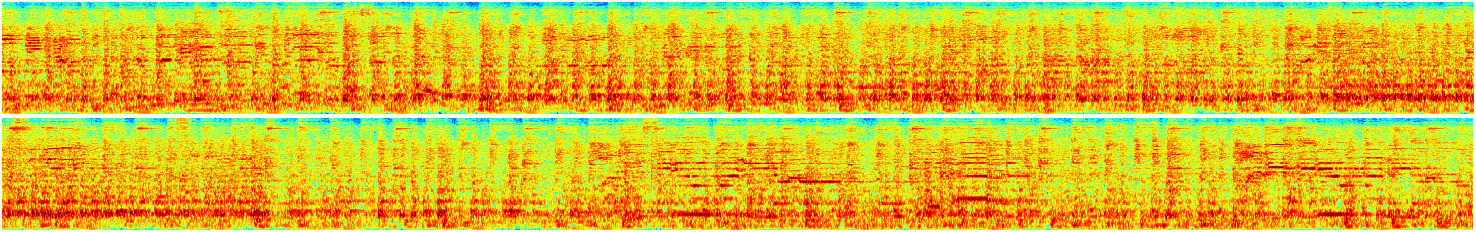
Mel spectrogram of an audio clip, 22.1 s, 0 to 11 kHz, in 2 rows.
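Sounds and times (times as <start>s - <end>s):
steady drumbeat: 0.0s - 22.0s
street band music: 0.0s - 22.0s.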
